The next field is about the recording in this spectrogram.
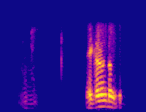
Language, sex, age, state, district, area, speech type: Telugu, male, 18-30, Telangana, Vikarabad, rural, conversation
